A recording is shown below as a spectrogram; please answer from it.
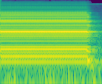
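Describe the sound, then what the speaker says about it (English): A game show buzzer on the panel show To Tell The Truth sounds one steady, harsh electronic tone lasting nearly a second before cutting off, loud and alone. "And that buzzer takes us, please, to Peggy Cass."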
